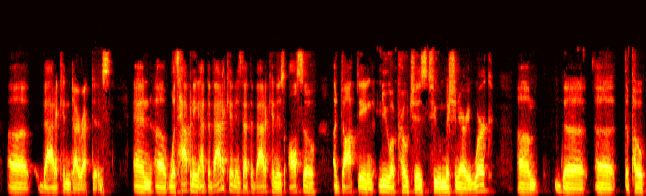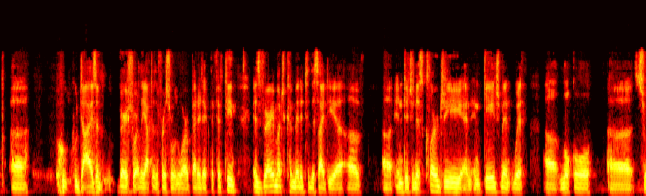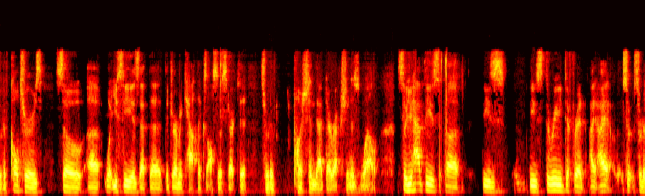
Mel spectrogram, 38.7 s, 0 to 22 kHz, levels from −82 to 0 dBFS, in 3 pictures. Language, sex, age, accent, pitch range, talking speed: English, male, 30-49, American, 90-105 Hz, 145 wpm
